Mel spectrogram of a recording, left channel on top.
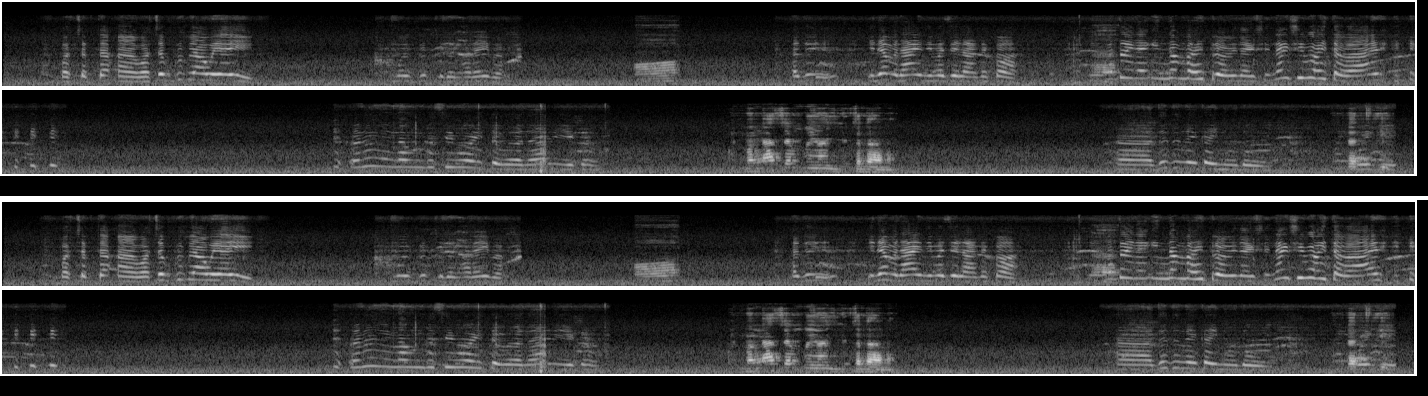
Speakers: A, on the right; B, on the right.
A: ꯋꯥꯁꯄꯇ ꯑ ꯋꯥꯁꯄ ꯒ꯭ꯔꯨꯨꯨꯞ ꯌꯥꯎꯋꯦ ꯑꯩ ꯃꯣꯏ ꯒ꯭ꯔꯨꯨꯄꯇꯨꯗ ꯊꯥꯔꯛꯏꯕ
B: ꯑꯣ
A: ꯑꯗꯨ ꯏꯅꯝꯃꯅ ꯍꯥꯏꯅꯤ ꯃꯆꯦꯜꯂꯥꯗꯀꯣ
B: ꯑꯥ
A: ꯃꯗꯨꯅꯦ ꯏꯅꯝꯕ ꯅꯠꯇ꯭ꯔꯣꯃꯤ ꯅꯪꯁꯤ ꯅꯪ ꯁꯤꯕꯨ ꯍꯇꯕ ꯍꯥꯏꯔꯤꯌꯦ ꯑꯗꯨ ꯅꯝꯕ ꯁꯤ ꯋꯥꯏ ꯇꯕꯅꯥꯔꯤ ꯀ
B: ꯀꯨꯟ ꯃꯉꯥꯥ ꯆꯪꯕ ꯌꯥꯎꯔꯤꯁꯦ ꯀꯅꯥꯅꯣ
A: ꯑ ꯑꯗꯨꯗꯨꯅꯦ ꯀꯩꯅꯣꯗꯣ
B: ꯖꯤꯗꯟꯒꯤ
A: ꯃꯣꯏꯒꯤ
